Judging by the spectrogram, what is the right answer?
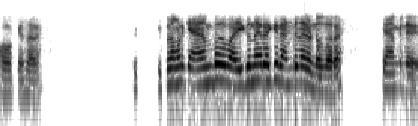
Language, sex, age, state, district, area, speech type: Malayalam, male, 30-45, Kerala, Palakkad, urban, conversation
